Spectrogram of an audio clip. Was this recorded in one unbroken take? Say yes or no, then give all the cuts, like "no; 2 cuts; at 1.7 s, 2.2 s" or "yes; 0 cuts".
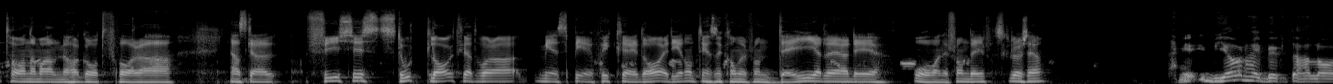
no; 3 cuts; at 1.2 s, 5.3 s, 9.9 s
